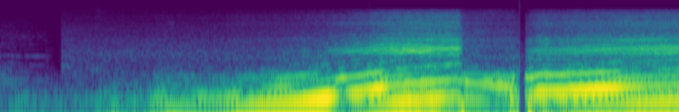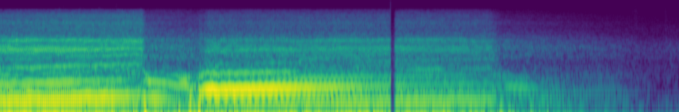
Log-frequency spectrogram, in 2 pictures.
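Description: Car engine accelerating hard through the gears. The pitch climbs, falls back at two gear changes about four seconds apart, climbs again, then fades away as the car draws off.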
